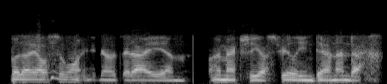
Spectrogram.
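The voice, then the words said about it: Terrible fake Australian accent. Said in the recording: “my fake accent ... That was a terrible accent ... You used every Australian”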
